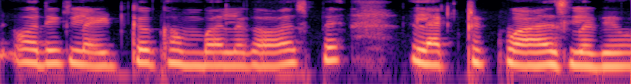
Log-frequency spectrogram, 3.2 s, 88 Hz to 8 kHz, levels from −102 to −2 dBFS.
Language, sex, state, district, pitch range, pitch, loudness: Hindi, female, Bihar, Madhepura, 245-280 Hz, 260 Hz, -23 LUFS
